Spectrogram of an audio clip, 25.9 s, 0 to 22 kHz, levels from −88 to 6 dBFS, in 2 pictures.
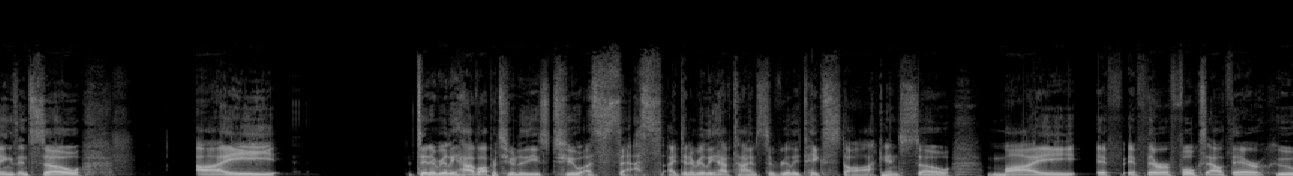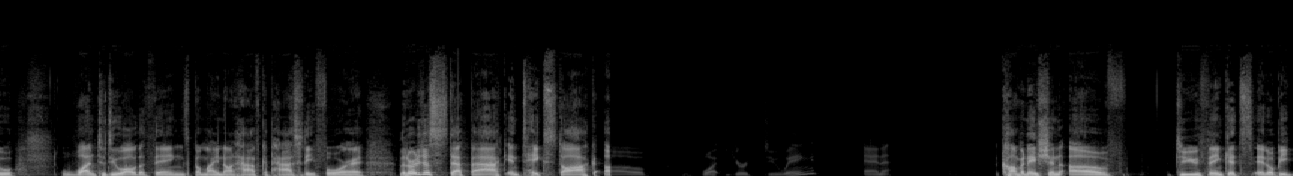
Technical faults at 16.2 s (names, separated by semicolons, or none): none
